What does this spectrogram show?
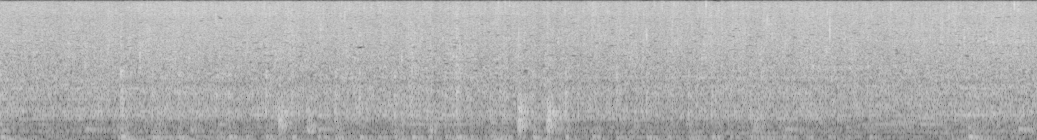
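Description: Spice masala sizzling and bubbling in oil in a steel pan as it is fried down and stirred with a spatula. A steady frying hiss with a few soft strokes of the spatula.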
